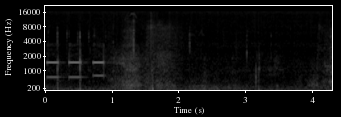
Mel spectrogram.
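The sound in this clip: Three short telephone keypad tones in quick, even succession, dialed on a phone set to speakerphone. A few faint clicks and quiet background noise follow.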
